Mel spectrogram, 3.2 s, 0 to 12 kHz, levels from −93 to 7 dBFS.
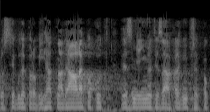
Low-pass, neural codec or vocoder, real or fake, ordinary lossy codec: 7.2 kHz; none; real; AAC, 32 kbps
